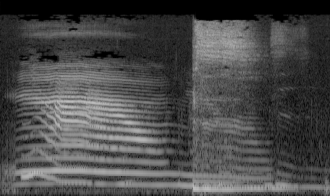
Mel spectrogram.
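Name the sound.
cat meowing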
